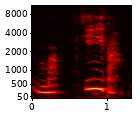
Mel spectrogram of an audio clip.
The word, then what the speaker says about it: 맡기다: So this word, this verb, 으끄, it should provide more emphasis on 기역 sound, right? So it's pronounced 맡기다.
